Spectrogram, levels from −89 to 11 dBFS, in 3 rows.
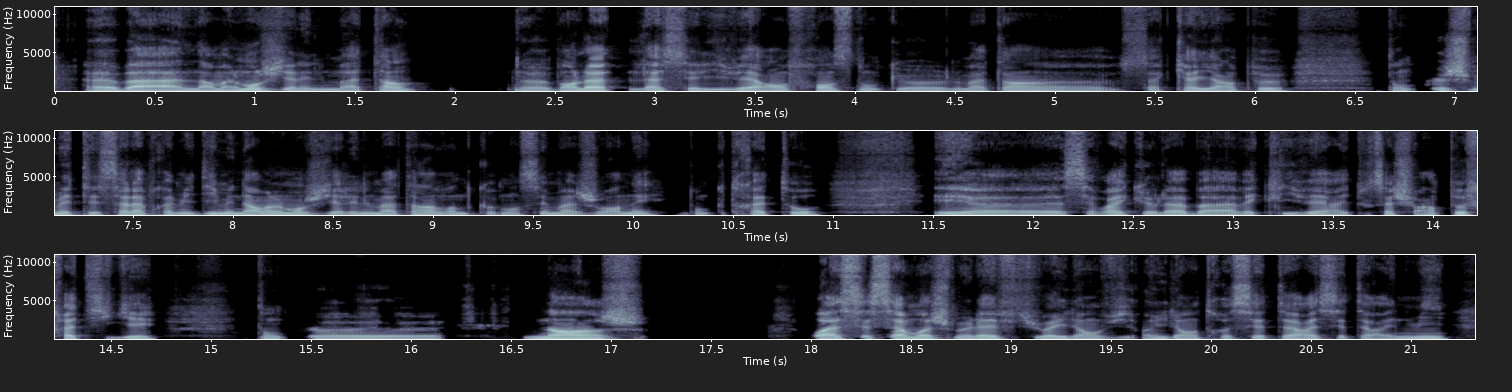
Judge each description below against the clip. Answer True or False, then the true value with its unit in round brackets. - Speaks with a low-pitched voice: True (85 Hz)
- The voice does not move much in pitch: False (3.2 semitones)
